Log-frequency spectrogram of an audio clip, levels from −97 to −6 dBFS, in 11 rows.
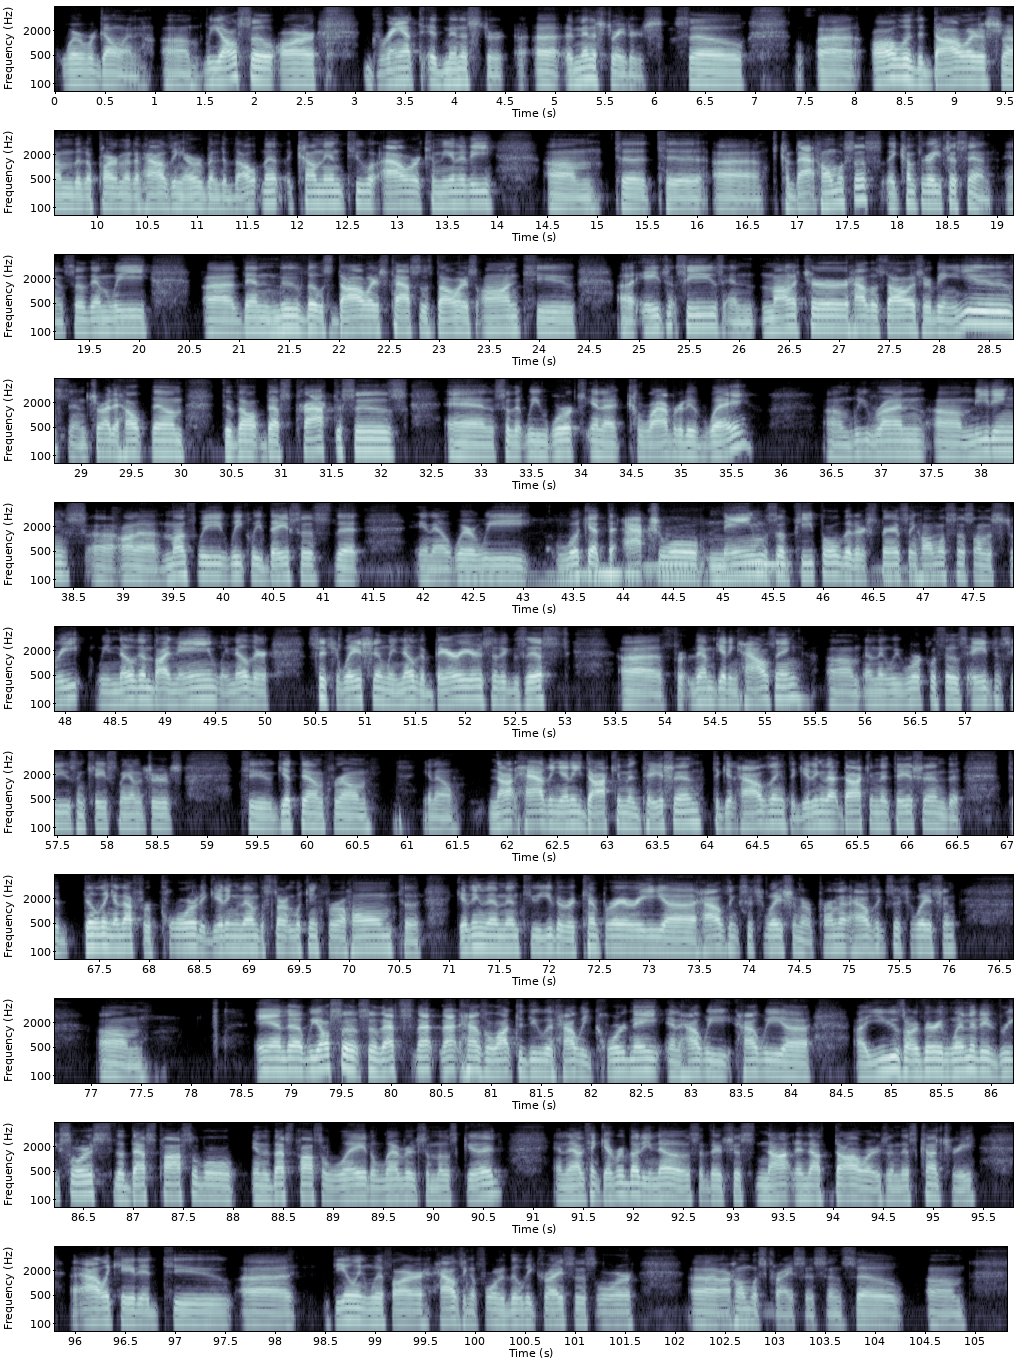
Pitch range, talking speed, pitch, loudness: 105-120 Hz, 150 wpm, 115 Hz, -25 LUFS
